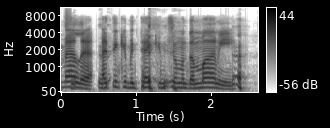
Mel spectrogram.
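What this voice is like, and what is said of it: Poor impression of a mob character. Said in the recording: “that is a terrible impression of Tony Soprano. ... That's a terrible impression.”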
